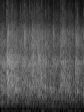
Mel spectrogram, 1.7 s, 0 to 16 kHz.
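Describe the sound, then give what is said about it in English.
A short burst of steady applause from a group celebrating a couple's 66th wedding anniversary, dense and crackling, holding at an even level with no voices standing out over it. “They've been married, it'll be 66 years on Tuesday. So that deserves applause, right?”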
